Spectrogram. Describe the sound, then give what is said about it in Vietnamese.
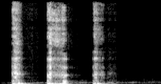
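Violent, harsh coughing from an old woman: three loud, rough bursts in quick succession, each roughly a third of a second long, with no other sound around them. “Một tràng ho dữ dội như rút hết không khí của người phụ nữ già nua vang lên.”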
